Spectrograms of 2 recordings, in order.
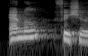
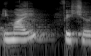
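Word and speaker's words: Emil Fischer: Well, lock and की model को first time present किया था एमिल फिशर ने या इमाइल फिशर ने, जो भी आप कहना चाहें, जो भी आपके लिए प्रोनाउंसिएशन इजी है इसकी।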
